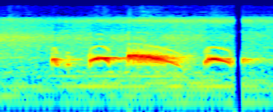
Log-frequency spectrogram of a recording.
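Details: Spotted dove giving the "culhu kuk" style of call, described as thick and clear, from a training recording for contest birds: a short low coo, then a stressed, longer, slightly falling middle note and a final clipped coo, all mellow and hollow.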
